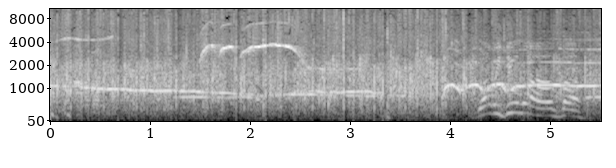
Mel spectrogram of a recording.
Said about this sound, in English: You can applaud. That's a good sentiment to applaud.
